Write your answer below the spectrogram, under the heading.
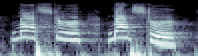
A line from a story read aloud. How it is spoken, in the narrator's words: it cried out quite loud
